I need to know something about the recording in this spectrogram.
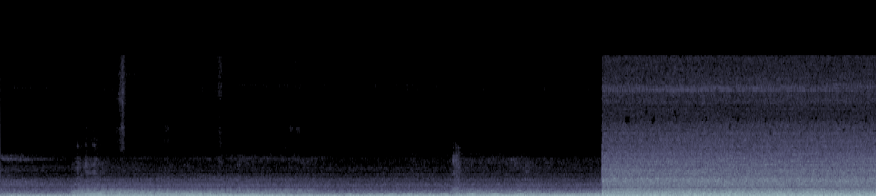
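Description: Car interior noise: the vehicle's engine running with a low steady rumble. About seven and a half seconds in, a steady hiss joins the rumble.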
